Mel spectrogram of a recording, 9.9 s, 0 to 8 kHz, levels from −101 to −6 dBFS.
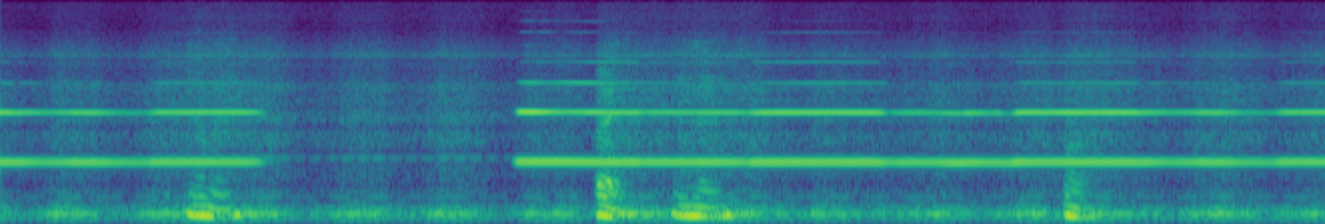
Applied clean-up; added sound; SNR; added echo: none; Wind instrument, woodwind instrument; -2 dB; none.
